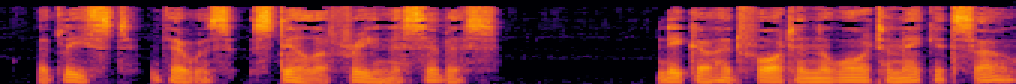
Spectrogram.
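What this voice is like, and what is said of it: Usual voice. Nothing is said of it.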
